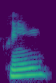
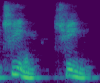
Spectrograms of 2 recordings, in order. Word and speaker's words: Qing: How do you pronounce that dynasty? The Manchus, Qing. The Qing, just like Qing.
